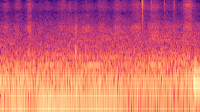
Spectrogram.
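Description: Pen writing on paper, a faint scratching over a low steady room hum.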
